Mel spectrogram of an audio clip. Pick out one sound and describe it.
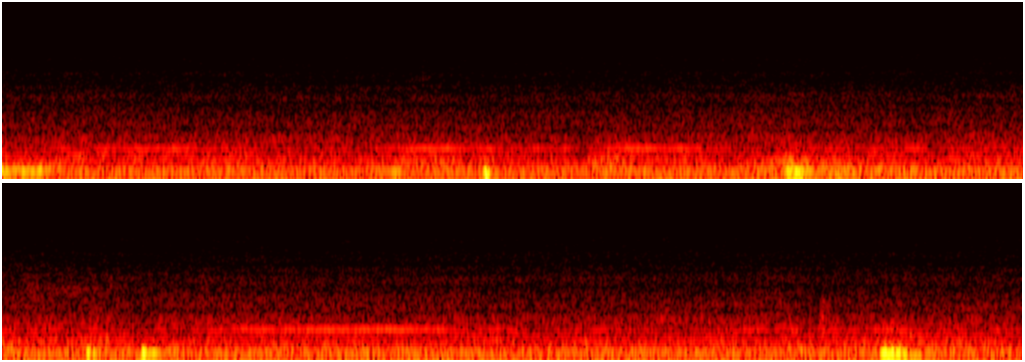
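A boat's engine rumbles steadily.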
